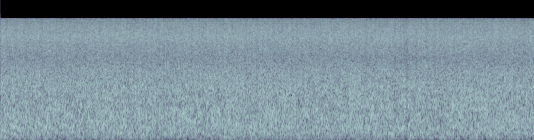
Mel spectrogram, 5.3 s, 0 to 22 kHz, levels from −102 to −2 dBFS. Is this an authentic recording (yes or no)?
yes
